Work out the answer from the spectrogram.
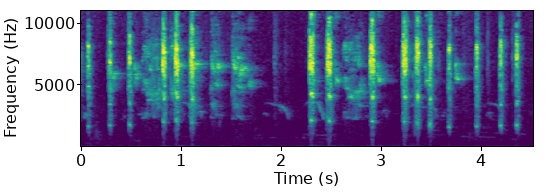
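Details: Young pelatuk ulam woodpecker: irregular high chips and short scratchy trills, with a pause around two seconds before quick sharp notes return.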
